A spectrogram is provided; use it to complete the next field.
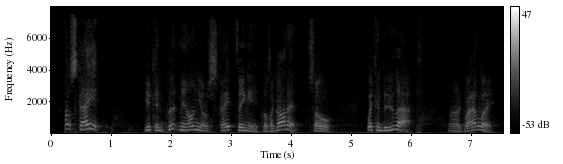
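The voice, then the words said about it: Southern US accent, Alabama. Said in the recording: “we need his southern drawl. I mean, we have ... You sound like an educated man from Alabama.”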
